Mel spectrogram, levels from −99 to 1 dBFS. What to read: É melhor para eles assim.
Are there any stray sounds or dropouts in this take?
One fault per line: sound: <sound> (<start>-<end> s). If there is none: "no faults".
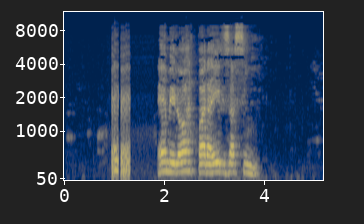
sound: laugh (0.9-1.3 s)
